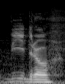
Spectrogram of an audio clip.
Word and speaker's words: Vidro: Because you were in Sweden with, I always mispronounce it, is it Vidro or Vidro? Vidro. Yeah. It's Brazil, it's Portuguese, actually.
